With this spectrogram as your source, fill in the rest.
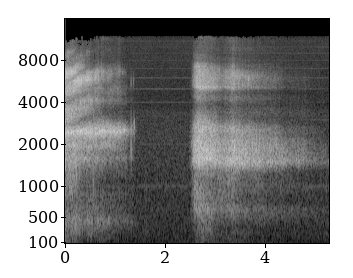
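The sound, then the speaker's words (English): A group of people take a deep breath together during a guided exercise: a long, airy, hissing rush of breath, a short pause, then another long breath that slowly fades. “And let's take a deep breath together.”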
